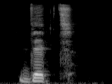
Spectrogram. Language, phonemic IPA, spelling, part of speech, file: French, /dɛt/, dettes, noun, LL-Q150 (fra)-dettes.wav
- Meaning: plural of dette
